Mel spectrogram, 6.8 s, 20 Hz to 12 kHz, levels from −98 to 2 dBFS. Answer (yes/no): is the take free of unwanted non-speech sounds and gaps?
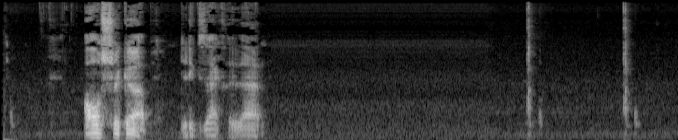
yes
